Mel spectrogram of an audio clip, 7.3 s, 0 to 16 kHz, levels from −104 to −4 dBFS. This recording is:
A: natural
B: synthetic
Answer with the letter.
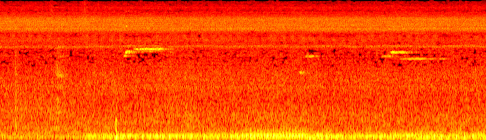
B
